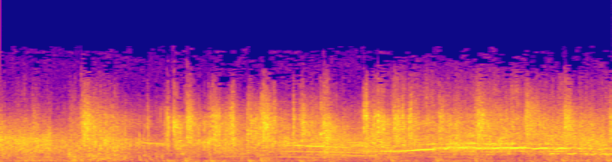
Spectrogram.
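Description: Horses gallop past with heavy hoofbeats.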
